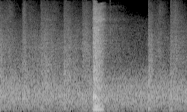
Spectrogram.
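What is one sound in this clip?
A sword swishes through the air in a quick slash.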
